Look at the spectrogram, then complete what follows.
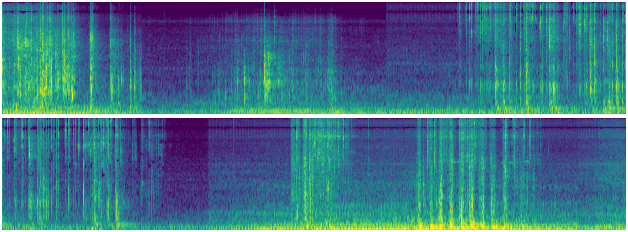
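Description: Car tyre rolling over and crushing crunchy items: dense crackling and snapping in three bouts, near the start, in the middle and near the end, over the low rumble of the car.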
